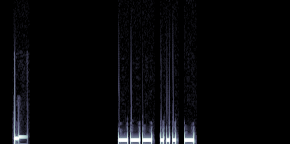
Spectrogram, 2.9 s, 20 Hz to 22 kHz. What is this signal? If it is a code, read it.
Morse code, heard as a keyed tone, about 40 wpm, 700 Hz. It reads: OST
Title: Multi-letter Phonemes Quick Fire 40wpm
